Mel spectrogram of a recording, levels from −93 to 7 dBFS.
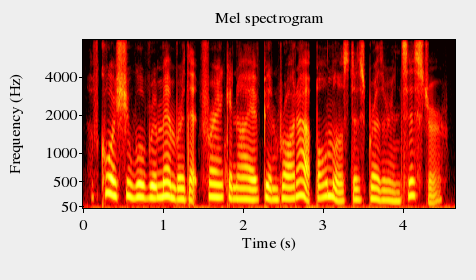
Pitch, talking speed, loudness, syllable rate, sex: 200 Hz, 230 wpm, -18 LUFS, 5.6 syllables/s, female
